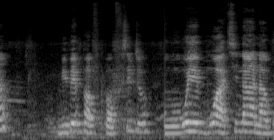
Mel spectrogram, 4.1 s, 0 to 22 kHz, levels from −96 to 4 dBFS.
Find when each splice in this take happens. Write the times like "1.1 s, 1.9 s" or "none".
2.5 s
